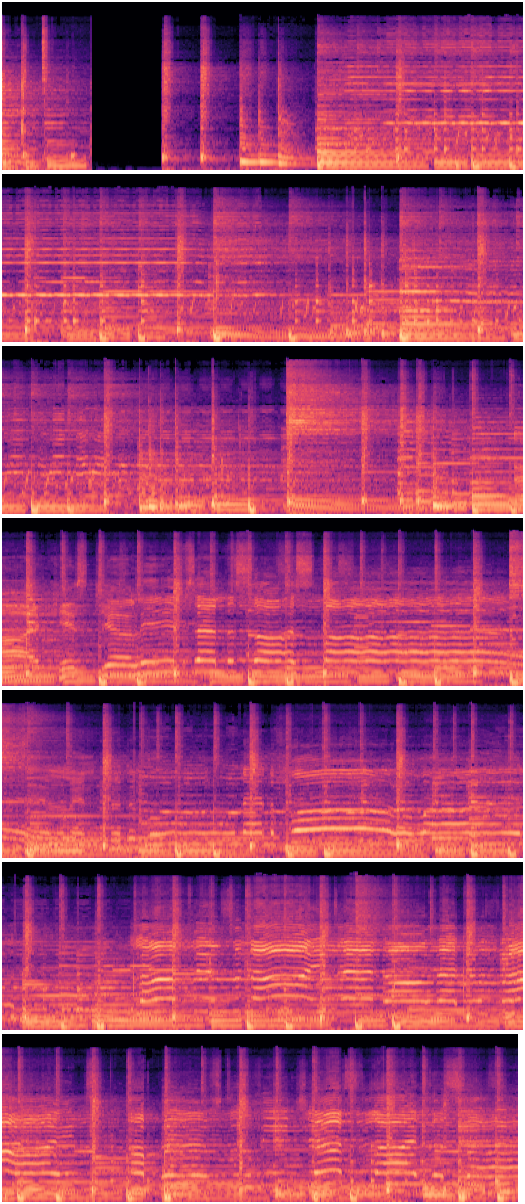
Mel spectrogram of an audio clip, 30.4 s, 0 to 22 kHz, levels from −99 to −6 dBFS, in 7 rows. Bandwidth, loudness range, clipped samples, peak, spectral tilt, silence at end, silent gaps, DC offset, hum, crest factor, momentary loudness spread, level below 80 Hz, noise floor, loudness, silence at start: 17 kHz; 5 LU; under 0.1%; -6 dBFS; -4 dB/octave; 0 s; none; under 0.1%; none; 18 dB; 8 LU; -34 dBFS; -88 dBFS; -23 LUFS; 0 s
